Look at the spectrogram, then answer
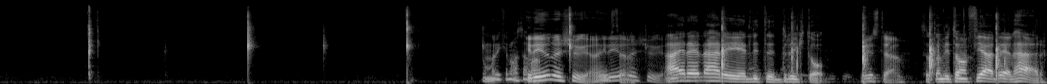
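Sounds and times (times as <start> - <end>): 
speech: 4.9 - 10.4
sharp hand claps in an uneven rhythm: 7.1 - 10.4.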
